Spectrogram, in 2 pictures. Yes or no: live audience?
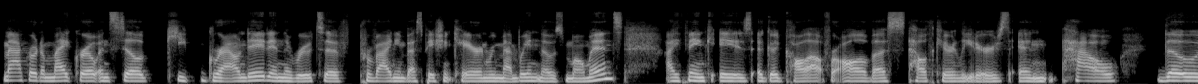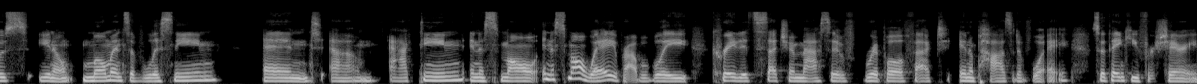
no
